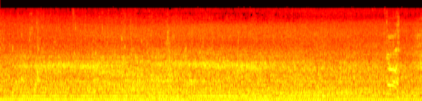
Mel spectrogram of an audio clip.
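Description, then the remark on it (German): A steady, loud engine drone with a low hum rumbles throughout as a motorboat passes directly by, making big waves, over constant washing water noise; a brief splash near the end. “Das Motorboot kommt direkt an uns vorbei. Achtung, das gibt große Wellen.”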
